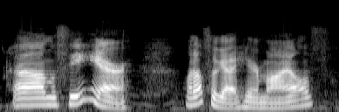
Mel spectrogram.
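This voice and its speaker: Music plays in the background behind a voice with an American accent. The pitch swings very widely. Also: woman. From various parts of the US. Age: 30s. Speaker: podcast co-host. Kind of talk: casual chat. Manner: halting.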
